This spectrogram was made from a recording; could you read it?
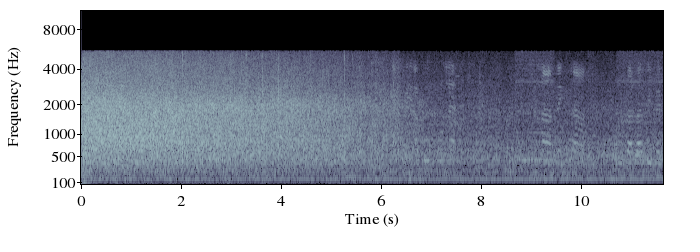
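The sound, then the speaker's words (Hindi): A crowd claps loudly and steadily to thank Gulzar Dadi after hearing the murli, the dense applause gradually thinning and fading over several seconds into scattered, softer claps and room noise. “तो गुलजार दादी को थैंक्स दीजिए, जरा ताली बजाओ अपने तरफ से।”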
